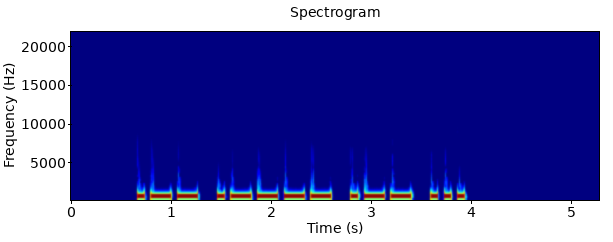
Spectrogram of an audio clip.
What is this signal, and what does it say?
Morse code, heard as a keyed tone, about 18 wpm, 700 Hz. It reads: W1WS
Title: Speed Racing - USA 1x2 Call Signs 15wpm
